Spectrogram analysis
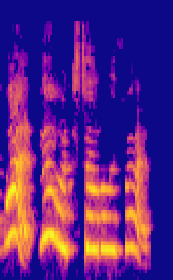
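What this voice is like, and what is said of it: Pitch jumps way up. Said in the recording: “does the pitch go way up like that always?”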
